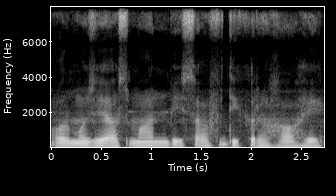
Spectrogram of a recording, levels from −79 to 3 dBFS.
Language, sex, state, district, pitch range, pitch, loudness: Hindi, male, Arunachal Pradesh, Longding, 100-110 Hz, 105 Hz, -16 LUFS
